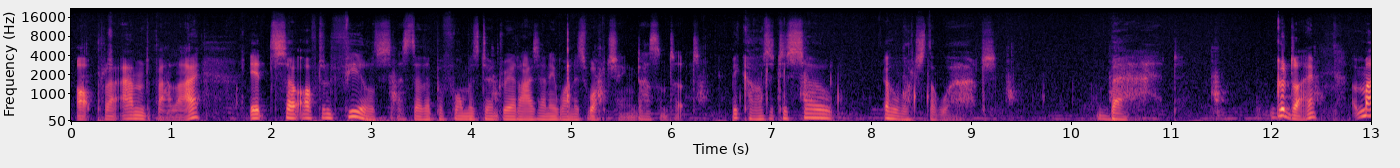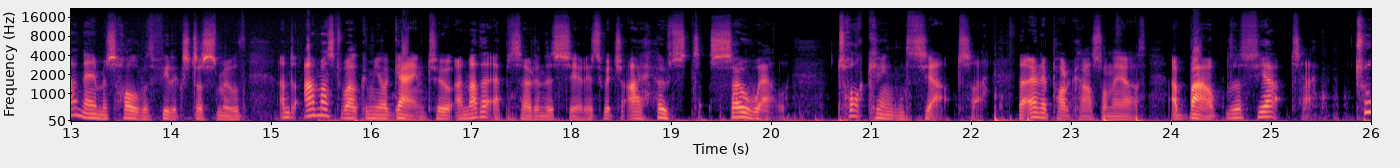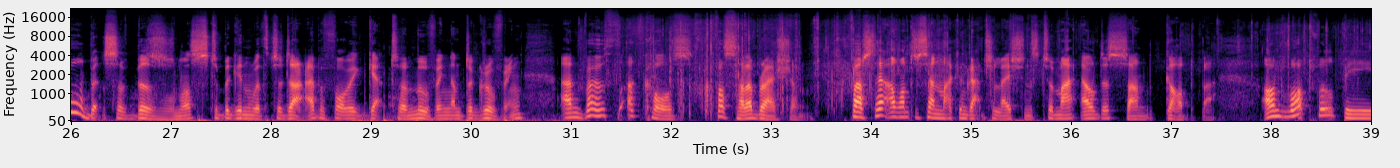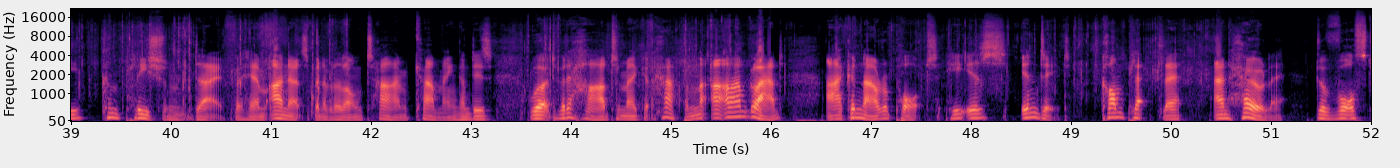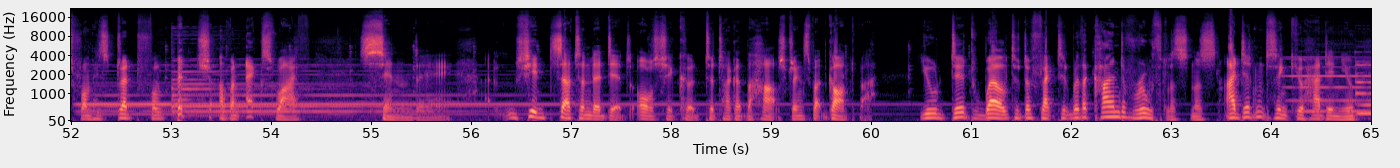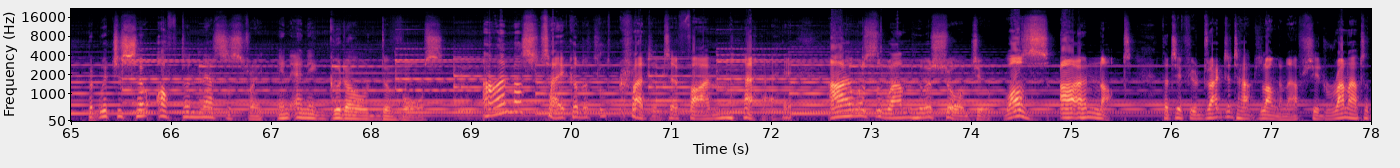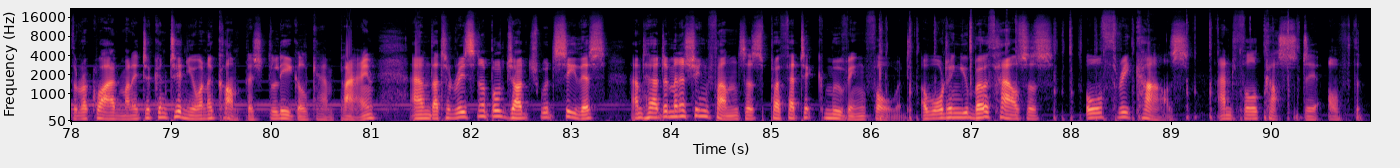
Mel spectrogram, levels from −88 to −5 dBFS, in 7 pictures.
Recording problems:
household noises; loud; throughout; 7 dB below the speech

